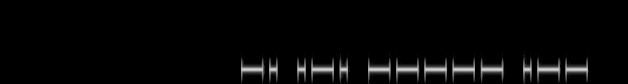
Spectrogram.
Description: Morse code, heard as a keyed tone, about 17 wpm, 700 Hz. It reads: NR0W
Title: USA Call Signs - 4 Characters - Repeated 2x - 17wpm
